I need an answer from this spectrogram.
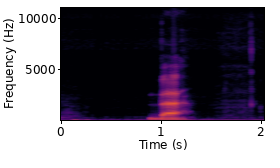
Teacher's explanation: দুই ঠোট থেকে উচ্চারণ হবে বা ওয়াও বা মিম এই তিনটা হারফ দুই ঠোট থেকে উচ্চারণ হবে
